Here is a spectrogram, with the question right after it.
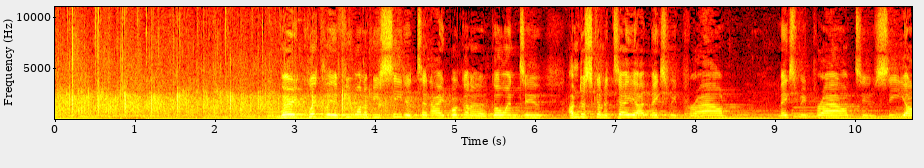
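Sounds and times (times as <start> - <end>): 
audience clapping hands: 0.0 - 4.8
speech: 2.8 - 10.7.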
